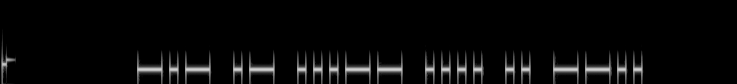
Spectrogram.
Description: Morse code, heard as a keyed tone, about 15 wpm, 700 Hz. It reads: KA3HIZ
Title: USA Call Signs 15wpm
